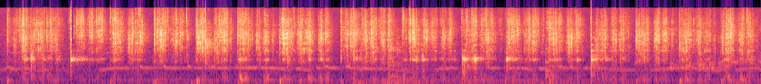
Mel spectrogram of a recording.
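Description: Kitchen utensil work: repeated knocking and scraping of a hard tool against a hard surface, several strokes a second, with a few sharper clacks.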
